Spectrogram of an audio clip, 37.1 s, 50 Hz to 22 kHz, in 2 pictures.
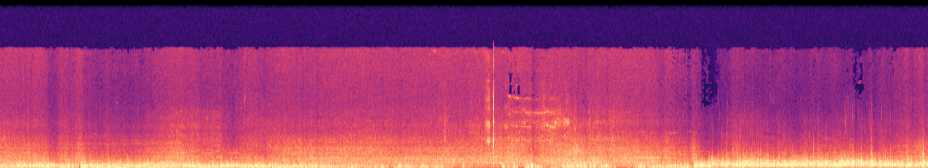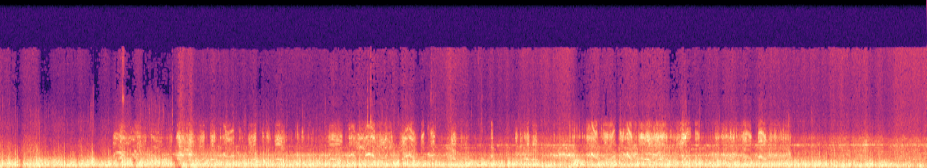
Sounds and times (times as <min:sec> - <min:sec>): Vehicle: 0:00.0 - 0:37.1
Speech: 0:20.8 - 0:27.8, 0:28.9 - 0:29.4, 0:30.0 - 0:34.4.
